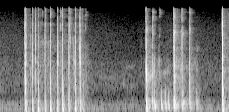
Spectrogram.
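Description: Typing on a computer keyboard: two quick runs of keystrokes, the first just after the start and the second about a second and a half in.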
